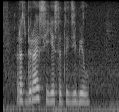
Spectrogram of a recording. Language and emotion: Russian, angry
